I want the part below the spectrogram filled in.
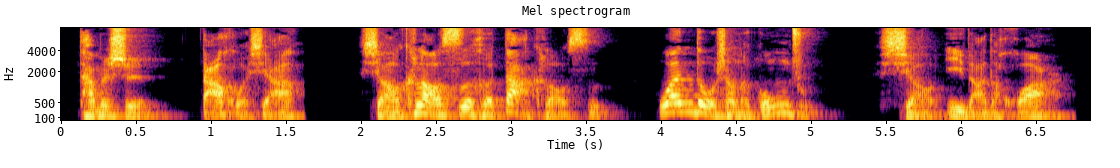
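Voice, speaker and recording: A man narrating a scripted history story as its host, in an expressive, conversational storytelling manner. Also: mid-range voice.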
